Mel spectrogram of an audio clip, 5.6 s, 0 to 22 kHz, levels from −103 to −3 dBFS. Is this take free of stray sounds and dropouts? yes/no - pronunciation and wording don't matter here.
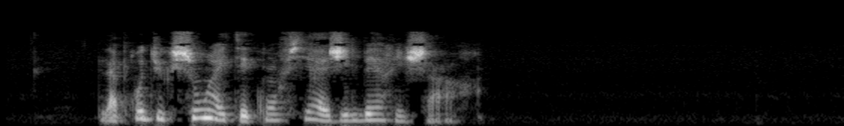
yes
